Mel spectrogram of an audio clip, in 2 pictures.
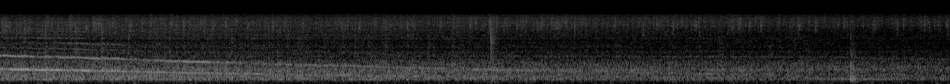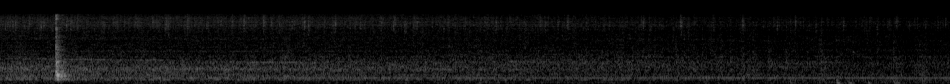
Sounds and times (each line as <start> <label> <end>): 0.0 Tea Kettle Whistling On A Gas Stove 19.0
0.0 boiling 19.0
